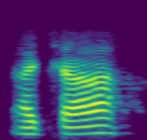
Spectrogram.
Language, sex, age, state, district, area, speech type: Dogri, male, 18-30, Jammu and Kashmir, Reasi, urban, conversation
